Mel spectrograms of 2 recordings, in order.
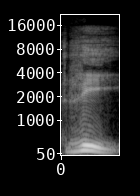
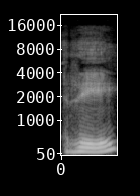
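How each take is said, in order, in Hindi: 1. यह अक्षर 'ee' स्वर पर खत्म होता है। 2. यह अक्षर 'ay' स्वर पर खत्म होता है। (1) "कर्नाटक संगीत में उच्चारण" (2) "हिंदुस्तानी संगीत में उच्चारण"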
